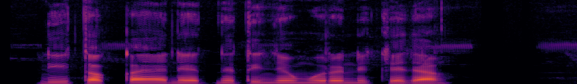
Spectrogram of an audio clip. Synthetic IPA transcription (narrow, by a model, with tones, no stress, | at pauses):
ni˦tɔ˦kːa˦ja˦nɛ˦t̪̚ne˨ti˨ɲd͡ʒe˦mu˦ɾe˦ni˨t͡ʃːe˨da˦ŋ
